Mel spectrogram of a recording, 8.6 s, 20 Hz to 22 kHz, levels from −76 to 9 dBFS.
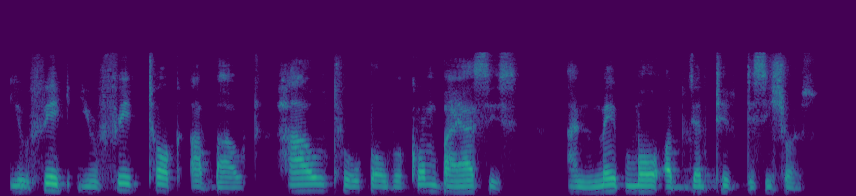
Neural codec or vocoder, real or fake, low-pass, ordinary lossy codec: codec, 16 kHz, 1.1 kbps, Voila-Tokenizer; fake; none; none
